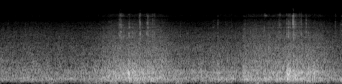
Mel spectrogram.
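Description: A heavy motorcycle scrapes and shifts against stones.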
